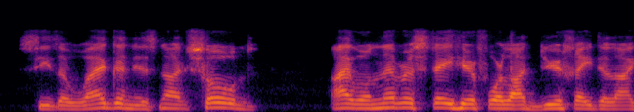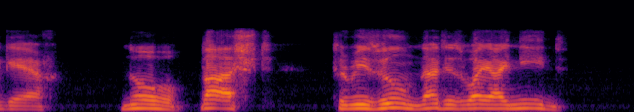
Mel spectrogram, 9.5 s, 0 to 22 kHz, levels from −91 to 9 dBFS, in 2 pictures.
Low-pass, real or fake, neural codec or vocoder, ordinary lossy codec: 7.2 kHz; real; none; Opus, 16 kbps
